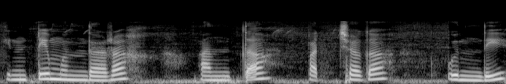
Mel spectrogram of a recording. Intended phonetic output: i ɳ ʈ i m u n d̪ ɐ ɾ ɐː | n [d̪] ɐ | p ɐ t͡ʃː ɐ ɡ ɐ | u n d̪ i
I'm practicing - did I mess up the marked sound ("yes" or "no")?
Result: yes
